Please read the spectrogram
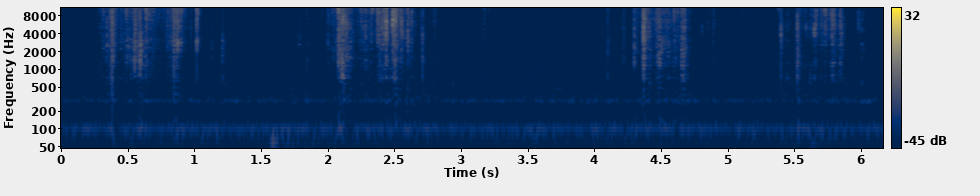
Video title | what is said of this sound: BU EKMEK BIR HARIKA OLUYOR ~ EKMEK TARİFİ -EVDE KOLAY EKMEK NASIL YAPILIR #ekmeknasılyapılır #ekmek | yumuşacık çıtır çıtır bir ekmek yaptık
